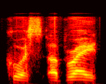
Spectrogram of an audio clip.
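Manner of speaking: ordinary talk, nothing marked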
